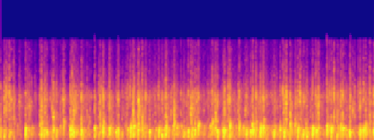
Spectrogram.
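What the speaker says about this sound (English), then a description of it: "so let's give him a nice round of applause." Crowd clapping at an outdoor groundbreaking ceremony for a senior recreation center, a brisk, even round of applause from many people, moderately close and continuing for several seconds.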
